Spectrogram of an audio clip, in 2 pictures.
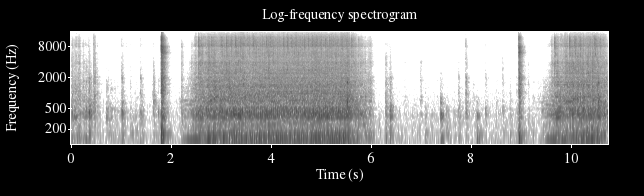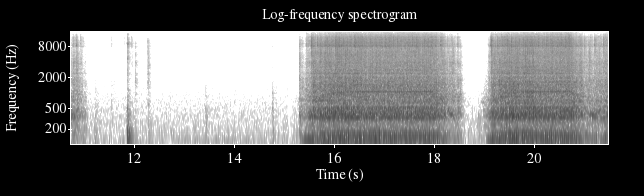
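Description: A sewing machine stitching sweater mittens in bursts of steady whirring, several runs of a few seconds each separated by quiet pauses and small clicks, close and fairly loud.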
